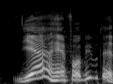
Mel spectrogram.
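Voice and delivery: voice shooting up very high, high and loud. Asked whether people responded to a callout for fan questions, answering with voice going up high. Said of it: "Your voice went up real high".

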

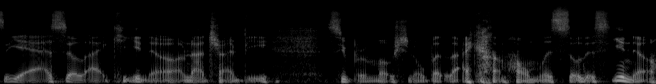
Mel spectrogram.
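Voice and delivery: would-be smooth, casual, charming bravado. Retelling a character thanking someone for a gift: imitating a smooth-talking guy. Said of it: "you can tell he's trying to be smooth".

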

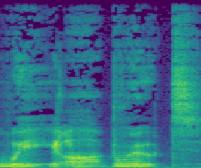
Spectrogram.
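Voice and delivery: sinister, menacing, evil villain voice. Joking about a cologne name with another speaker: mock evil voice. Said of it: "You just sound evil when you say it".

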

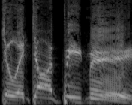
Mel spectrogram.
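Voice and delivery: booming, very loud, slow, drawn-out pumped football hype. Asking whether the other ever goes, pretending: football hype voice. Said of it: "get that football voice and go".

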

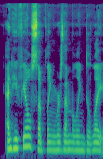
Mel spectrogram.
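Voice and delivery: plain

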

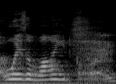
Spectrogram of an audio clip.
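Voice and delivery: high, put-on laddish bloke voice. Describing how girls do lad voices, the speaker mimics one in a mock lad voice. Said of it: "girls do lad voices, they're always like".

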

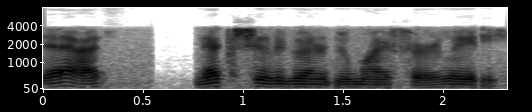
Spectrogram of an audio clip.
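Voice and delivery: normal talking voice

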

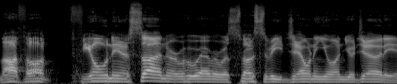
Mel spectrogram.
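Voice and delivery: put-on raspy, hoarse English voice. Describing an actor's line from a movie, in a raspy English voice. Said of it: "just really raspy English voice".

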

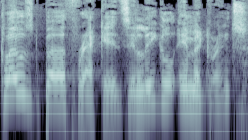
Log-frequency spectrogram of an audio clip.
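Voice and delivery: put-on proper British accent. Reading a message from Norman Arm aloud to sound smarter: put-on proper British accent. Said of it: "So I'll read it in an English. British accent".

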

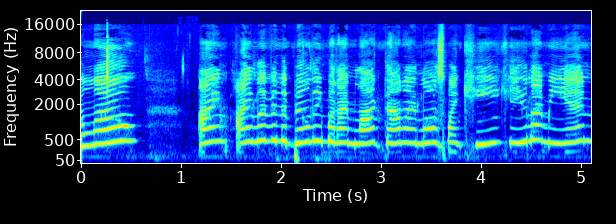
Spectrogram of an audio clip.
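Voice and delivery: very high-pitched put-on feminine woman's voice. Retelling a voice heard asking to be let in at night: imitating a woman's voice. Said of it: "a man doing a woman's voice like you did just now".

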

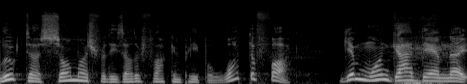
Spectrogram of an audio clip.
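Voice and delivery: furious, fed-up, angry ranting outburst. Quoting a man who was calling people about Jonah, retelling an angry rant. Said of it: "was so fucking mad".

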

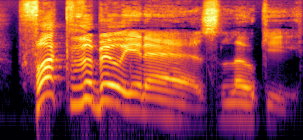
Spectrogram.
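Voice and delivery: heroic, god-like voice. Signing off a podcast episode, addressing Loki in a Thor voice. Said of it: "It's a solid Thor voice".

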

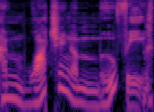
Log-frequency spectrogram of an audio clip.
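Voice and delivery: muttered under breath. Retelling a reply after she walked out of the movie, muttered under breath. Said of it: "under my breath".

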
